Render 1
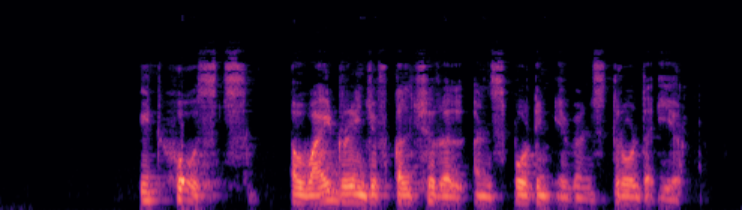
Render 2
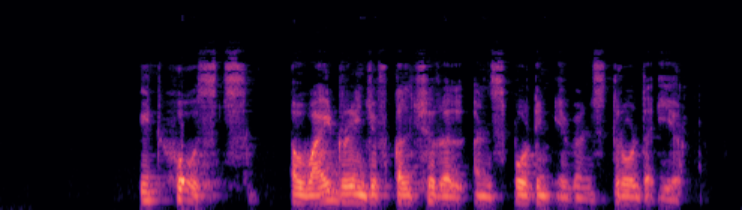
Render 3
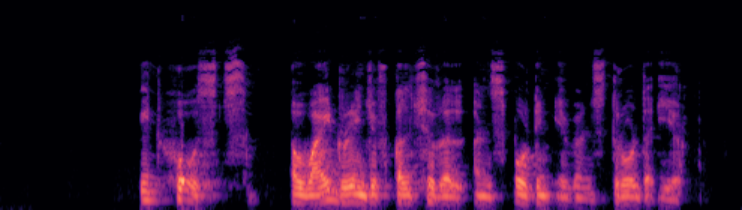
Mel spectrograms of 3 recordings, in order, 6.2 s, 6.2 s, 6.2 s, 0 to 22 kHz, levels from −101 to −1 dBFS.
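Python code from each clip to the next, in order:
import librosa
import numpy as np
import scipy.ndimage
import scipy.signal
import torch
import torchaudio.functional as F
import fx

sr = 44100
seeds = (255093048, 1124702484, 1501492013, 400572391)

y1 = fx.low_shelf(x, sr, hz=80.0, db=-6.0)
y2 = fx.record_warp(y1, sr, rpm=78.0, depth_cents=100.0)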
